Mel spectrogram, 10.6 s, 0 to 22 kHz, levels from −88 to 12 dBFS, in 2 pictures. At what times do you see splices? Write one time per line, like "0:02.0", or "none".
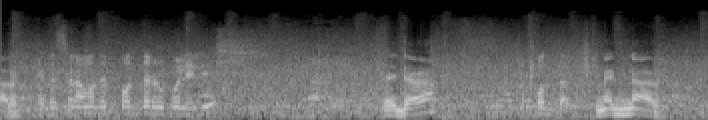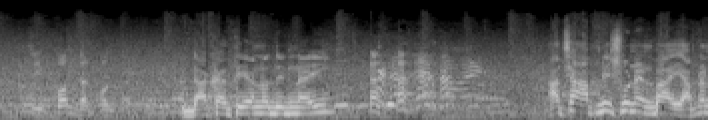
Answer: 0:09.1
